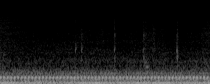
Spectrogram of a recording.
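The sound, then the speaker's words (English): A car drives along the road with a steady low engine and road rumble, constant in level, with a few faint clicks over it. “Right now, I'm headed over to Walmart. That's what I'm. That's why I'm gonna do like a 20 minute drive.”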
